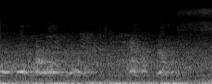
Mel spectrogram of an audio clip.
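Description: Dogs at a dog park in Korea, heard as a few yips and barks rising over a loud, steady outdoor rumble, fairly distant and partly buried in the background noise.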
